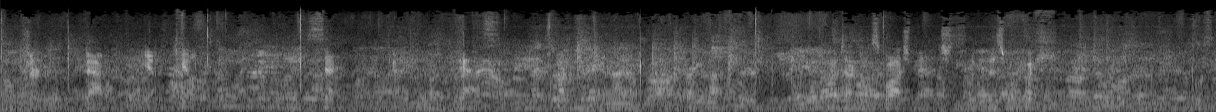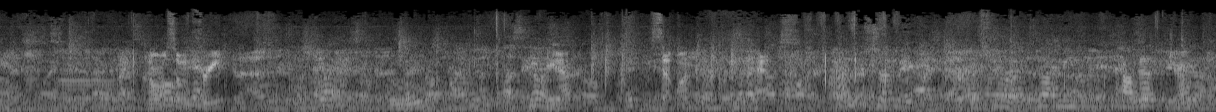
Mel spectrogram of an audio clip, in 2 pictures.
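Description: Playing cards are slid and tapped down on a soft mat.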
